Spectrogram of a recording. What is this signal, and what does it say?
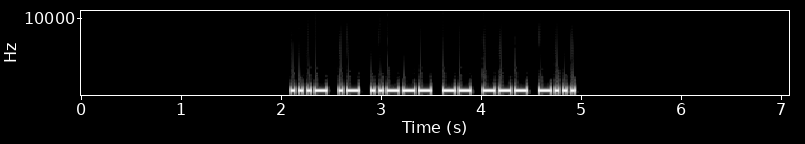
Morse code, heard as a keyed tone, about 30 wpm, 700 Hz. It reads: VA2MOB
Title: DXCC-100 Call Signs - 6 Characters - Repeated 3x - 30wpm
